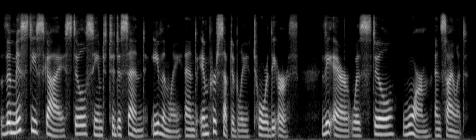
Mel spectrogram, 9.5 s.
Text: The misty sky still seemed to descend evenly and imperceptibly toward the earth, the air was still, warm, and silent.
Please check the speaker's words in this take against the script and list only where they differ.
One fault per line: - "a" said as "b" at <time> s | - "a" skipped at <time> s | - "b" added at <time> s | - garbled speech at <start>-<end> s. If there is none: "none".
none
